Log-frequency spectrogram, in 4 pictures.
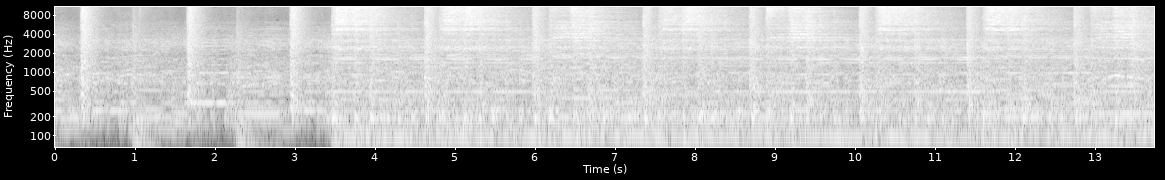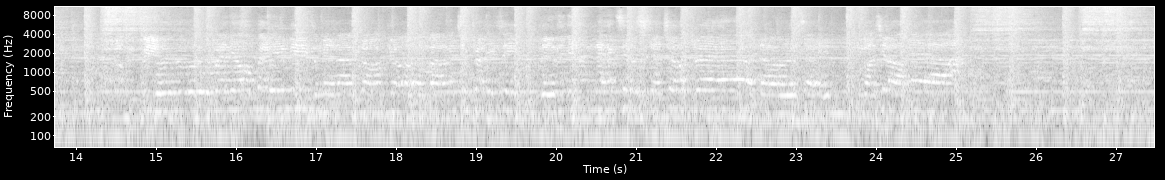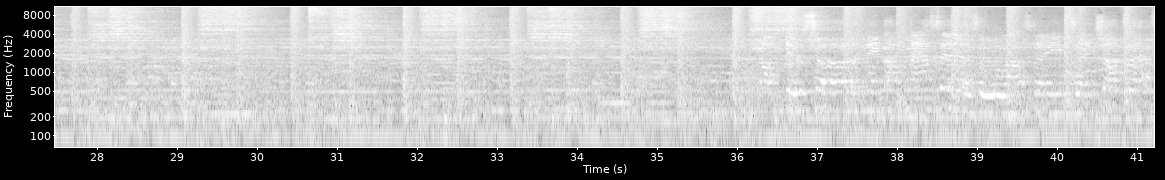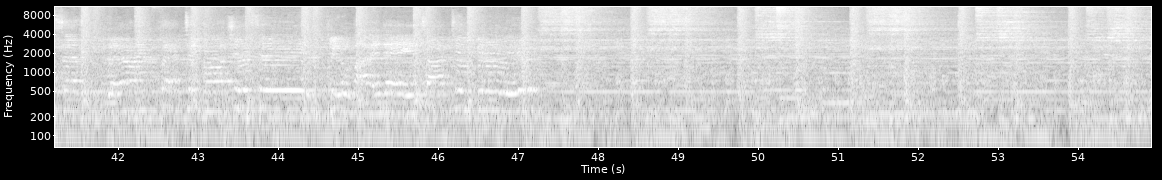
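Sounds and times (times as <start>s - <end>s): distorted electric guitar: 0.0s - 54.9s
drum kit with cymbals: 0.0s - 54.9s.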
